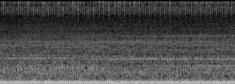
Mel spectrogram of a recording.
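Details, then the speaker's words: 2006 Chrysler 300 SRT8 V8 idling after intake manifold gasket replacement (owner suspected intake leak causing cold-start vibration): deep, steady low rumble, no shake or uneven beats, no body vibration; engine idles smoothly and evenly. "Man, listen to that thing just purr. It runs so smooth. vibration in the body of the car at all."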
